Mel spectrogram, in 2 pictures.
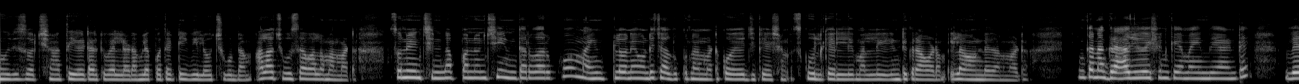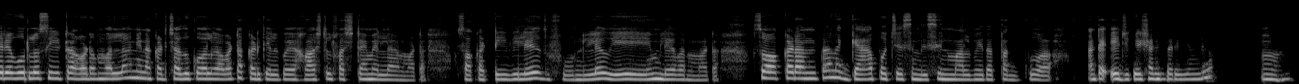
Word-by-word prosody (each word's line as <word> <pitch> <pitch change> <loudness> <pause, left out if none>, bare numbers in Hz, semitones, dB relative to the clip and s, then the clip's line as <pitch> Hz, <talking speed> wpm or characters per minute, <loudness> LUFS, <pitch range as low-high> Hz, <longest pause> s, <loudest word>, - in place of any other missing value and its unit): Movies 235 -1 0
ఒచ్చినా 235 +1 -3
థియేటర్‌కి 230 -1 0
వెళ్ళడం. 220 0 -1
లేకపోతే 230 +1 -3
టీవీలో 225 -2 -1
చూడడం. 215 -2 -6
అలా 290 +1 +4
చూసేవాళ్ళం 245 -3 0
అనమాట. 210 -1 -6 0.4
సో - - -5
నేను 315 -1 +6
చిన్నప్పటి 300 +1 0
నుంచి 295 +2 -1
ఇంటర్ 295 0 -1
వరకు 290 +5 -3 0.2
మా - - +1
ఇంట్లోనే 285 +2 0
ఉండి 285 +1 +1
చదువుకున్నాను 255 -1 -1
అనమాట. 230 +1 -4
కోఎడ్యుకేషన్ 230 -1 -2
స్కూల్‌కేళ్ళి, 230 -3 0
మళ్ళీ 225 +1 -3
ఇంటికి 240 +1 0
రావడం 220 -1 -3
ఇలా 245 -2 +2
ఉండేదన్నమాట. 205 -2 -5 0.6
ఇంకా 330 +2 +4
నా - - +9
గ్రాడ్యుయేషన్‌‌‌కేమైంది 285 -1 +2
అంటే 270 +7 -2 0.5
వేరే 275 0 +8
ఊరులో 275 0 +4
సీట్ 275 -2 -1
రావడం 255 0 +1
వల్ల 260 +1 +2 0.2
నేను 285 -2 +1
అక్కడ 255 -2 -2
చదువుకోవాలి 255 0 +2
కాబట్టి, 245 +4 -2
అక్కడికి 250 -2 -1
వెళ్ళిపోయ. 230 0 -2
హాస్టల్ 230 +2 -1
ఫస్ట్ 230 - -4
టైమ్ 240 0 +2
వెళ్ళా 220 -1 -3
అనమాట. 195 -1 -11 0.4
సో - - -10
అక్కడ 225 0 -4
టీవీ 230 +1 0
లేదు 270 -2 +2
ఫోన్లు 220 0 -4
లేవు 265 -1 +4
ఏం 240 +1 +3
లేవన్నమాట. 215 -3 -5 0.5
సో 310 - +4
అక్కడంతా 275 0 +2
నాకు 290 -6 0
గ్యాప్ 245 +1 0
వచ్చేసింది 240 -2 -1
సినిమాల 230 -2 0
మీద 225 0 -3 0.2
తక్కువ. 220 +1 -6 0.5
అంటే 240 +2 +2
ఎడ్యుకేషన్ 245 +1 +2
పెరిగింది 240 +3 -2 0.6
హ్మ్. 230 -2 -1
245 Hz, 155 wpm, -29 LUFS, 230-275 Hz, 0.6 s, నా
